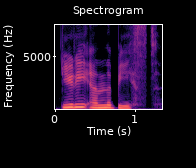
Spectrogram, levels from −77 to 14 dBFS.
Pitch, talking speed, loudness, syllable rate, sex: 230 Hz, 180 wpm, -15 LUFS, 4.2 syllables/s, female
